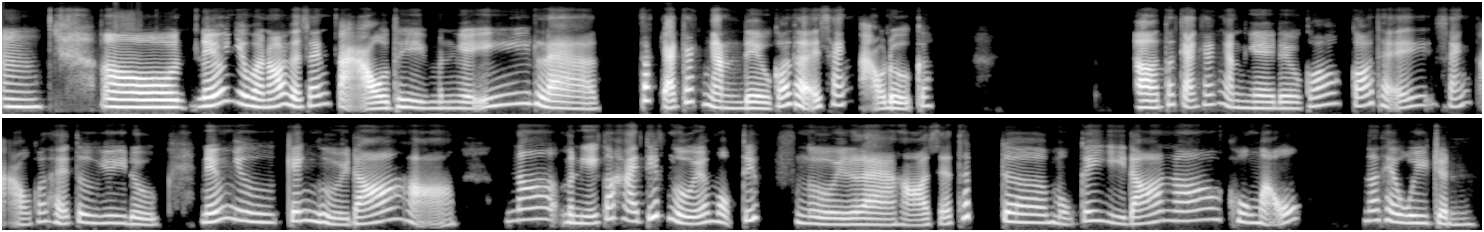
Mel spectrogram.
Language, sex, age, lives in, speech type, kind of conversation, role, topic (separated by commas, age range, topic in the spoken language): Vietnamese, female, 30-34, Vietnam, conversation, unstructured, none, Những kỳ nghỉ hè đã góp phần vào sự phát triển của bạn như thế nào?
